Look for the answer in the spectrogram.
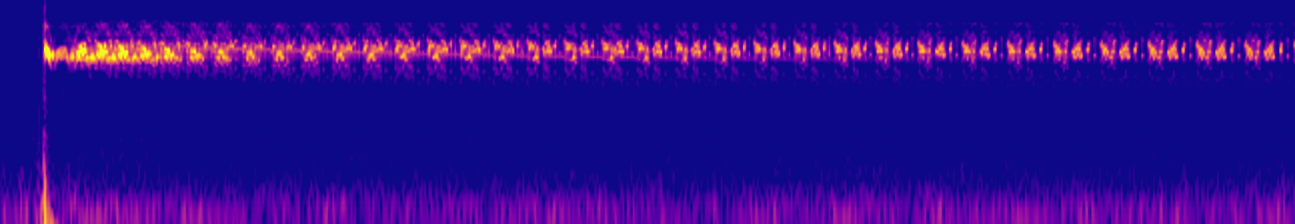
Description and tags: scifi noise
Sci-fi sounding noise
abstract, alien, effect, electronic, foley, sci-fi, scifi, sfx, signals, sound-design, sounddesign, space, strange, weird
